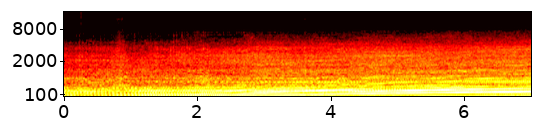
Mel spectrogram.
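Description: A Can-Am Spyder RT three-wheeled motorcycle drones steadily while riding, its engine note rising smoothly in pitch as it accelerates, loud and continuous with no voices.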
